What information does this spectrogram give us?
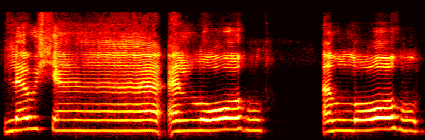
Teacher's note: लाम हैवी हो गया। लेकिन हा को आपने बारीक ही रखना है। साथ में आपने पीछे से नहीं सारा हैवी करके तो आगे तक पहुंचा देना सिर्फ लाम को। · لام ہیوی ہو گیا لیکن ہاں کو آپ نے باریکی رکھنا ہے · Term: लाम जलाला, لام جلالہ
